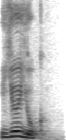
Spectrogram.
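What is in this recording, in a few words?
"йӧюк" Komi, female; kpv audio dict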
